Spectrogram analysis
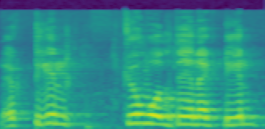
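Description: Male biology teacher, teasing exam-prep lecturer, warm dark tone, mix. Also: sits high, measured pace. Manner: teasing, answers his own questions in a student voice.

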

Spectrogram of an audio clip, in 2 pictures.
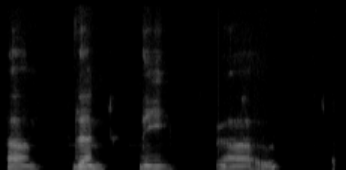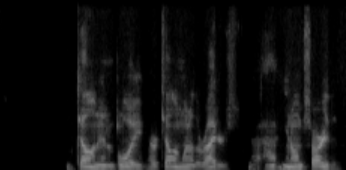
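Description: A man's voice: mid-range voice, muffled recording. A man in a video call meeting, insistently clarifying his point.

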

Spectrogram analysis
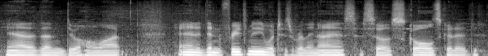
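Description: A man's voice: on the low side, fairly even intonation, a little fast, warm tone, a little hiss or hum. Chatty man narrating his gameplay. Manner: chatty, talks to the game and his creatures. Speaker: gaming YouTuber. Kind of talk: casual Let's Play commentary. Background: faint game music.

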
